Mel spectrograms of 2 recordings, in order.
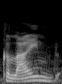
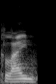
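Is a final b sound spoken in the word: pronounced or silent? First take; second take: pronounced; silent. First: The word ends with an audible b sound. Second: The word ends without any b sound. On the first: The speaker calls it wrong. "इसको क्लाइंब मत पढ़ना" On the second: The speaker calls it right. "इसको क्लाइंब पढ़ना है, यहाँ पे बी silent है"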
